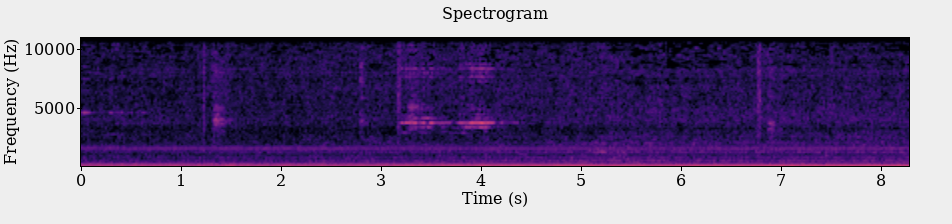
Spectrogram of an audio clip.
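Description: Steady low hum and rumble on the audio line, unchanging throughout, with faint steady tones above it and no speech.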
